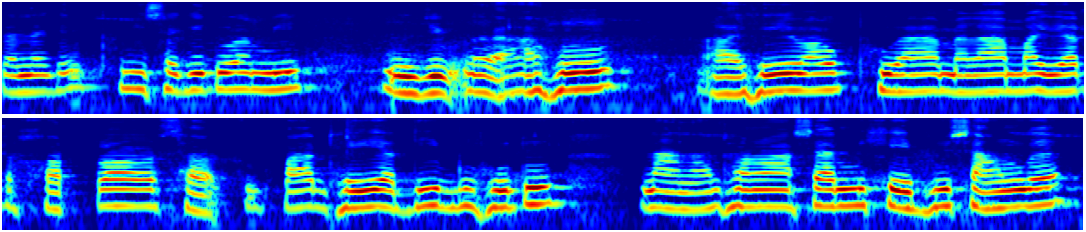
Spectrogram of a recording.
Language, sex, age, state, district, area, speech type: Assamese, female, 60+, Assam, Majuli, urban, spontaneous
